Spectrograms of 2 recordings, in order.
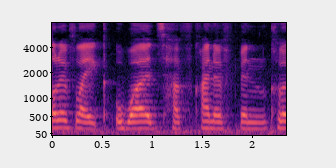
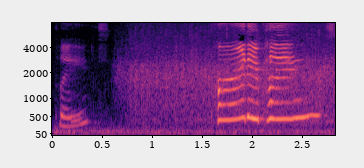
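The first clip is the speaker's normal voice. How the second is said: high, slow, cutesy begging; pretty please; 13 semitones higher, much slower than usual. Pretend. Begging a friend to say bless my heart, high slow wheedle. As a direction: stretch it out like a pleading child.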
